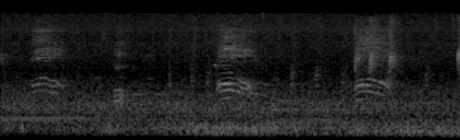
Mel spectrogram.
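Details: Green heron chicks, three in a nest at Lake Hollingsworth, Lakeland, Florida, fighting for food and grabbing at the parents' beaks: harsh, arched, rasping calls rich in overtones, three bursts within five seconds over a steady background hiss.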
